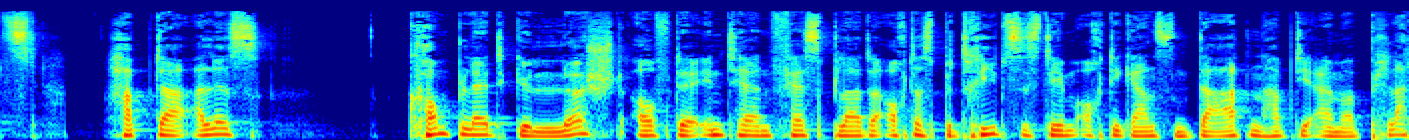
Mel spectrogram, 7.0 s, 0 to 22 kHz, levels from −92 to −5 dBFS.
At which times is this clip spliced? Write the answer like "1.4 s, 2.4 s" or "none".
none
